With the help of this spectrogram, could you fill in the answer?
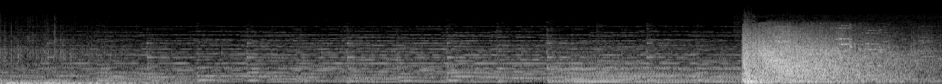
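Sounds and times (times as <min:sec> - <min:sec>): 
low tense rumble: 0:00.0 - 0:02.2
loud crackling ship explosion: 0:07.4 - 0:09.4.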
